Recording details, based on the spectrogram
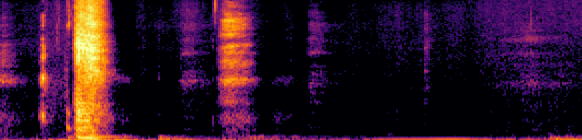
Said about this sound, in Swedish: Om ni undrar vad det var som lät, så var det tre stycken nysningar, tror jag. Jag tror jag nyste ut all sån här rök från scenen.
